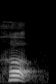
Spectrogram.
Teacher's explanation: તમે હાથ રાખીને મોઢા પર બોલી જોજો હ અને હાથ રાખીને બોલો તો તમને એમ ગરમ ગરમ ભાપ જેવું નીકળતું લાગે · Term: ઉષ્મ વર્ણ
